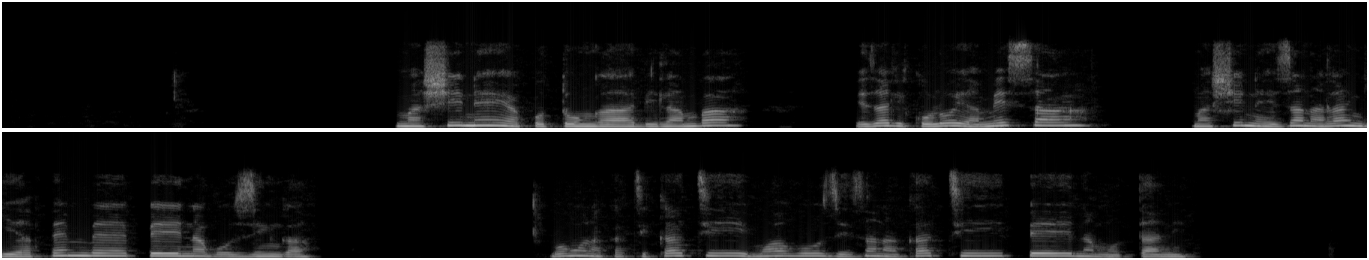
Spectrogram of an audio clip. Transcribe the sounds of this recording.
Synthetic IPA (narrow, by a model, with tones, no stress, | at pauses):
ma˨ʃi˦ne˦ja˨ko˨to˨ŋɡa˨bi˨la˨mba˦ | e˨za˦li˨ko˨lo˦ja˨me˦sa˦ | ma˨ʃi˦n˨e˨za˦na˨la˦ŋɡi˨ja˨pɛ˦mbɛ˦pe˦na˨bo˨zi˦ŋɡa˦ | bo˦ŋɡo˦na˨ka˨ti˨ka˦ti˦mwa˦ʁo˦ze˨za˦na˨ka˦ti˦pe˦na˨mo˨ta˦ni˦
